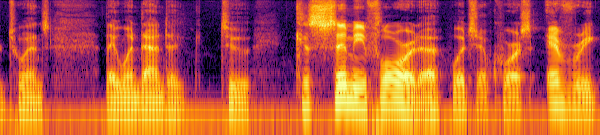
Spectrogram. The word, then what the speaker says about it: Kissimmee: It's pronounced Kissimmee."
